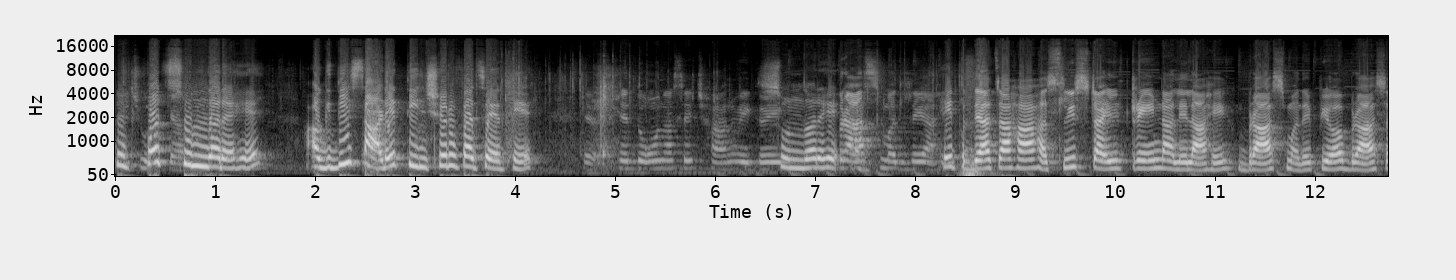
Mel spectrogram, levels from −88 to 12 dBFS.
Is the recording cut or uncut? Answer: cut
